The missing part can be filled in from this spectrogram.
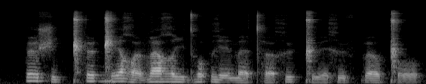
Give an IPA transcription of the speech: ø˦ ʃ i˨ ǁʰ ø˦ ɡ͡ǁ e˦ ʁ œ˨ v æ˦ ʁ i˦˨ dʱ o˦ ʔ ɣ e˧ m ɛ˨ tʰ œ˨ x ʉ˦ ǁ ʉ˨ e̯ x ʉ˦˨ f ɓ œ˦ o̯ ǁ o˧

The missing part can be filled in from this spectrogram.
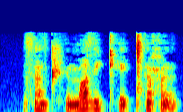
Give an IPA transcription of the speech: s ã z t͡ʃʰ ʏ m ɑ z i kʰ e ǀʰ ə̃ ħ ə̃

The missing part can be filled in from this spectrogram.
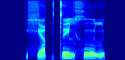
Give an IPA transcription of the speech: x e q t̪ e l x o l

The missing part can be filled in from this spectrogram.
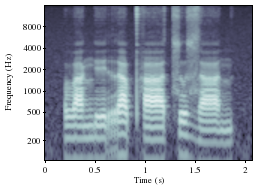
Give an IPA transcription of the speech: β a˨ ŋ eː˨ r a˦ pʰ aː˨ t͡s ʊ˦ z aː˨ n

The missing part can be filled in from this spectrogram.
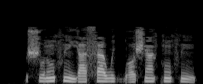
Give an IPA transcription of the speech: ʃ u˧ ɾ ũ˦ f ĩ˦˨ j a˧ s a˦ w i˦˨ ɡ͡b ɔ˨˦ ʃ ã˦ k ũ˦ f ĩ˦˨

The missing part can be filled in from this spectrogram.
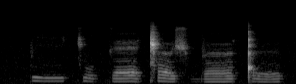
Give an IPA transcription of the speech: p iː˧˩˧ c u˧˩˧ k ɛː˩˧˩ ǁ œ˧˩˧ ʃ b œː˩˧ ǃ ø˧˩˧

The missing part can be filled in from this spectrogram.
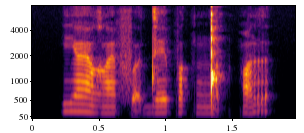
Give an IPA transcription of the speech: j ɛ̃ ʁ ɛ̃ f ə̰ d e p ɐ k ŋ͡ǃ ə̰ k q ɐ̃ r

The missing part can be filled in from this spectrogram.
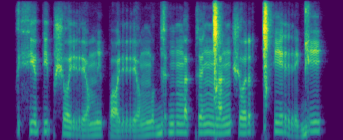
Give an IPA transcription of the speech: fʲ o˥ pʲ ɐ˥ p ʃ o˧ rʲ ɔ˩˧ m i˧ p ɔ˩ rʲ ɔ˩˧ ŋʷ ɨ˧˥ ɡ ɘ˥ ɡ ŋ ɐ˥ k ɘ˧˥ ŋ͡ǀ ɐ˧˥ ŋ ʃ o˧˥ r ǀʰ i˥ r i˩˧ ɡ i˥

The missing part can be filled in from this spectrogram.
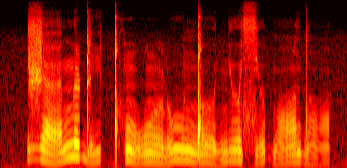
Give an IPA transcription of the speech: ʒ æ˧˩˧ n ə˦ ɖ i˩˧ ǃʰ ũ˧˩ w ũ˧˩ ɽ u˦ ŋ͡ǃ ʊ˧˩ nʲ ʊ˦ sʲ ʊ˨˥ b ɑ̃˨˥ d ɑ̃˧˩˧

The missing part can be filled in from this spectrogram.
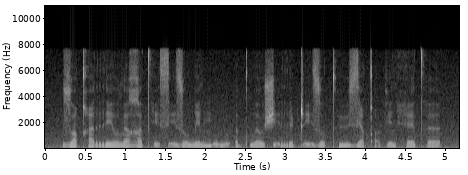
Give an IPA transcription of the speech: z o qʰ ɛ r e o̯ l ɐ ʁ ɐ t̪ʰ ḛ s ḛ z o w e l m o̰ w o̰ ʔ ɐ kʷʼ ɜ o̯ ʃ ḛ r e ʈ ḛ z o t̪ʰ ʉ z e qʼ o̰ k e l h ɛ t̪ʰ ɜ

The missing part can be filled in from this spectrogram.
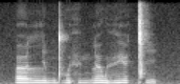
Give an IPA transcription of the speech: œ lː i m dʱ u fʲ u m l ø w vʲ ø ǀʰ i

